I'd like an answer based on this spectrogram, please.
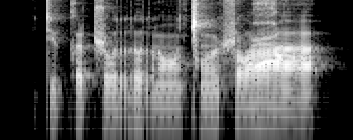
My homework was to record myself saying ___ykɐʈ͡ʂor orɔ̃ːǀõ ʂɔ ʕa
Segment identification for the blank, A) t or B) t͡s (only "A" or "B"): A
